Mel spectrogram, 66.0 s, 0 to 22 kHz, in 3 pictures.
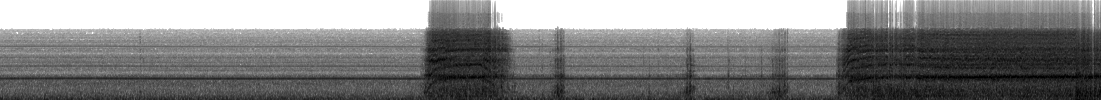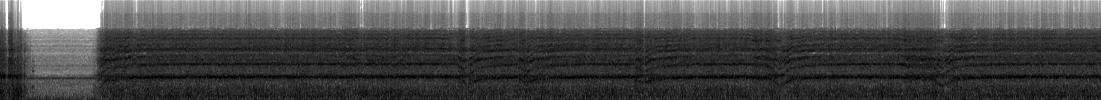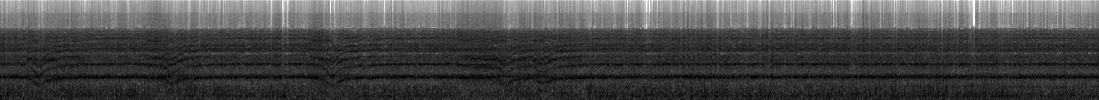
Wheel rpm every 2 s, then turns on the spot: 0, 0, 0, 0, 110, 0, 10, 0, 120, 210, 170, 20, 210, 230, 230, 200, 220, 220, 210, 220, 200, 230, 200, 220, 230, 190, 220, 200, 230, 230, 230, 230, 230.
none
